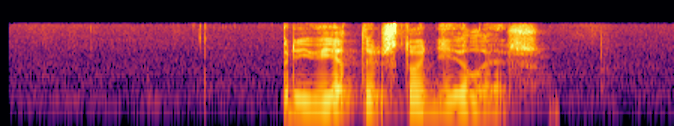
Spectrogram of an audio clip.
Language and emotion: Russian, neutral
